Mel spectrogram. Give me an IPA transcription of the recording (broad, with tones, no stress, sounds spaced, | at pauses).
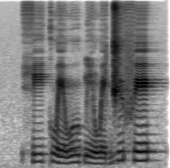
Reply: h iː˧ k w e˨ w u˧ ɓ ĩ˨ w e˨ d͡ʒ ɨ˦ f e˦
